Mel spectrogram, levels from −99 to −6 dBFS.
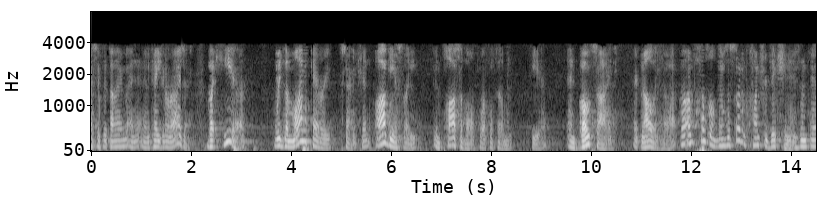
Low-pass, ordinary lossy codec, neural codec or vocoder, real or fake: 7.2 kHz; AAC, 16 kbps; codec, 44.1 kHz, 3.4 kbps, Pupu-Codec; fake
